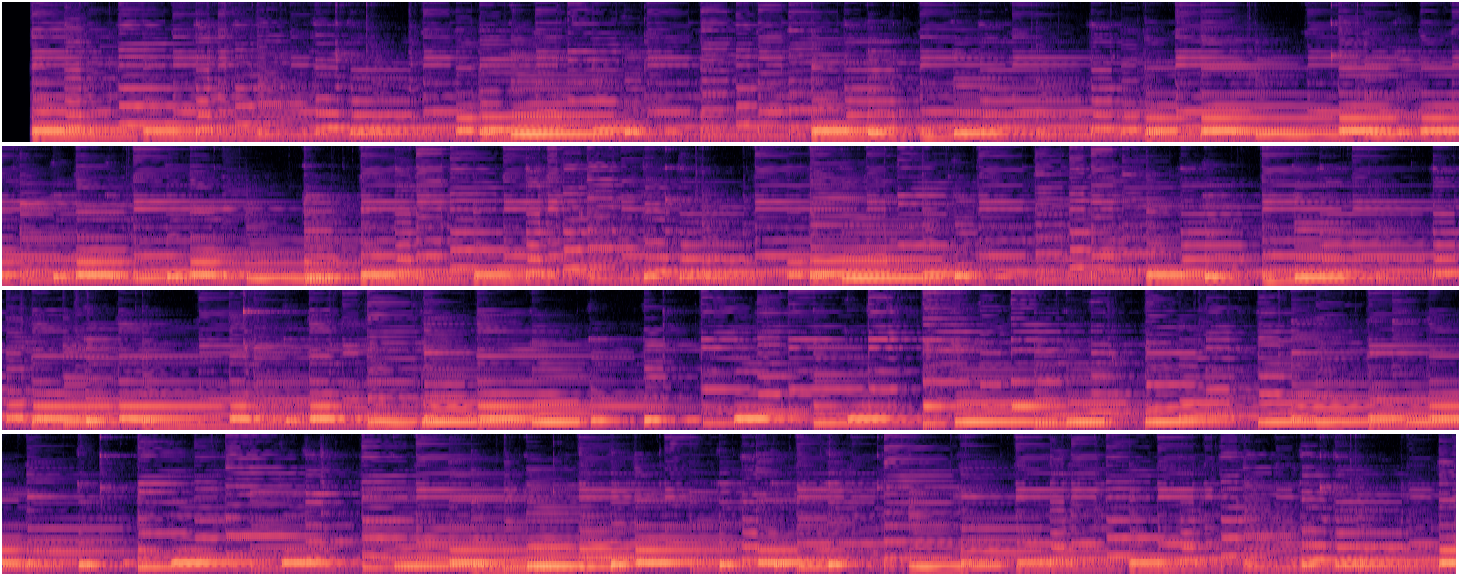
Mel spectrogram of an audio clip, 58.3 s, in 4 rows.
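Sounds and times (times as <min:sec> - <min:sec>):
blues music: 0:00.3 - 0:58.2.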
